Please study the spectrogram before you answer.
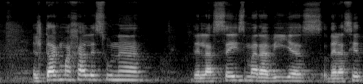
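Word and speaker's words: Taj Mahal: quería platicarles acerca del t Mahal conocen el T Mahal no se pronuncia así pero así lo decimos aquí en México El Tac Mahal es una de las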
